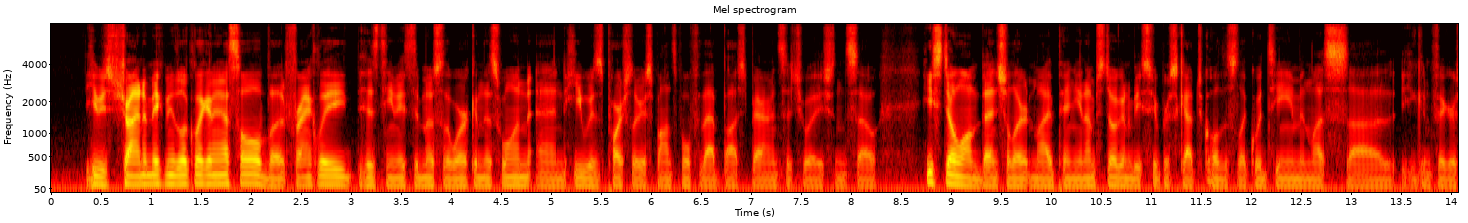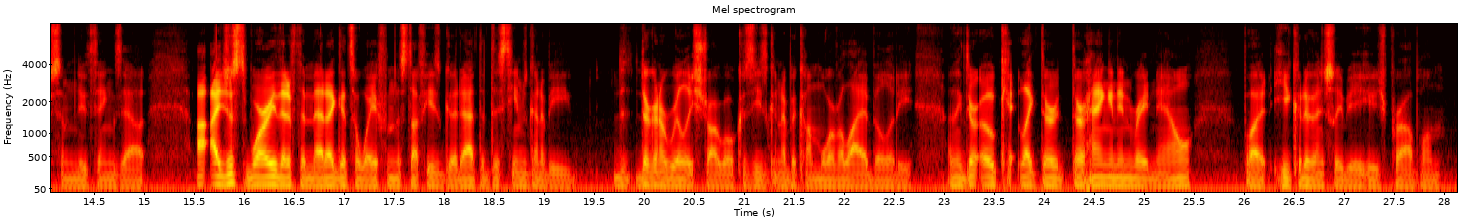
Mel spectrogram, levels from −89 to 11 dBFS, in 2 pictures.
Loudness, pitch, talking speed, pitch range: -26 LUFS, 85 Hz, 245 wpm, 80-90 Hz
